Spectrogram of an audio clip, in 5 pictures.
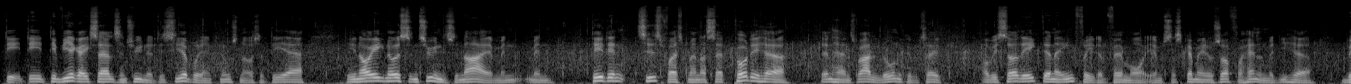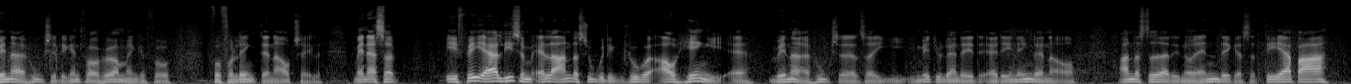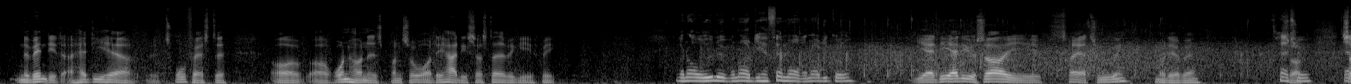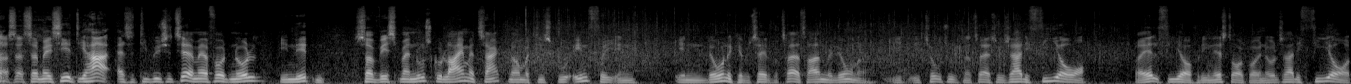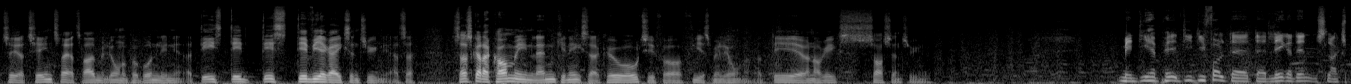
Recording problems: crowd noise; noticeable; throughout; 20 dB below the speech

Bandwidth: 16 kHz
